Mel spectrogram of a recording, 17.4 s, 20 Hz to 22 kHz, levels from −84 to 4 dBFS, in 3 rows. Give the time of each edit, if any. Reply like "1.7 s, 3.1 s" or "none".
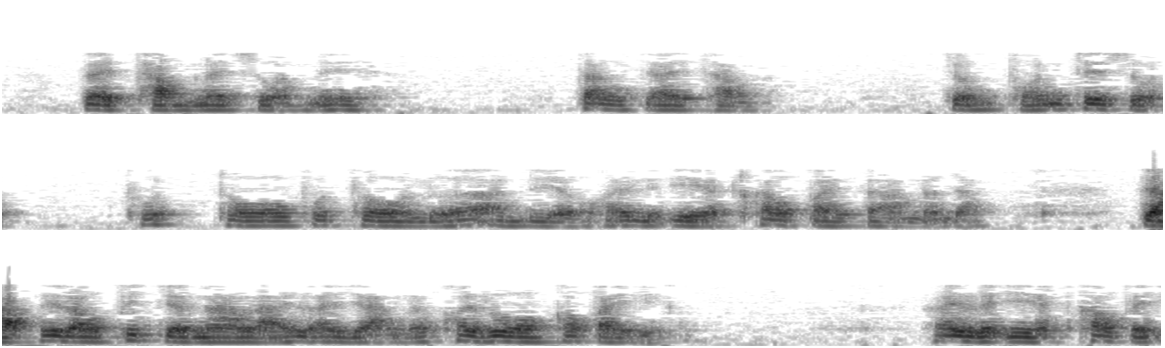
none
